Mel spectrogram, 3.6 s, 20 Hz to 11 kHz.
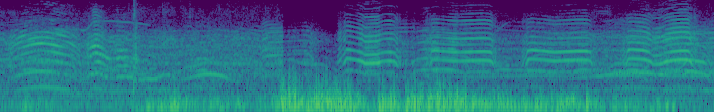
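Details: Black-tailed gulls being fed by a man at Ōkuki, Hachinohe, Japan, 9 June 2013, sunny with later fog. Scattered nasal, mewing cries rise and fall over a low rumbling background, with a few people's voices.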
